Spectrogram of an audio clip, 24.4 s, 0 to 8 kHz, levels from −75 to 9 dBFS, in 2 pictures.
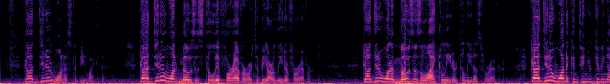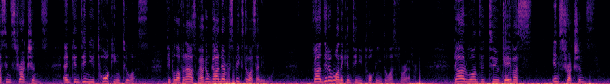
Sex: male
